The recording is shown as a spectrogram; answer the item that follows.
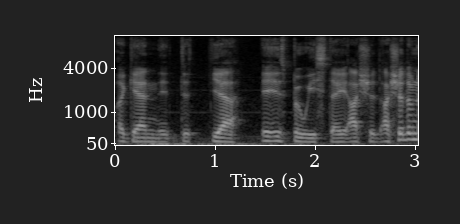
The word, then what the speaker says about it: Bowie State: As always, Lisa has let me know that it is pronounced Buoy, not Bowie State. You're right. I should have known that. But again, it Yeah, it is buoy state.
